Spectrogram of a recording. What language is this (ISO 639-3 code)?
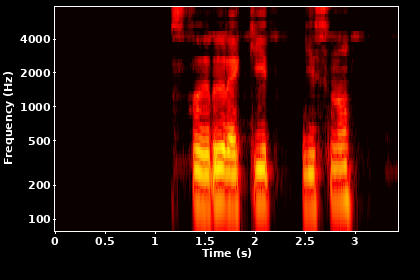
mcf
